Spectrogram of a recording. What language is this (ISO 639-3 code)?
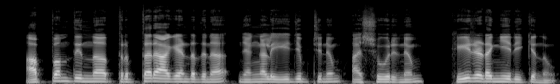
mal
